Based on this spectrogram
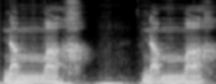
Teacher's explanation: Chữ đầu tiên là chữ Namaha, mà chúng ta chỉ đọc cái chữ H này, không đọc là hà mà đọc là H. Chúng ta chỉ hà cái hơi ra thôi.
